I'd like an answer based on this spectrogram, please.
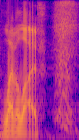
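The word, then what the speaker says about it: Live A Live: the game in japanese it says so yeah live alive and um that would have been a good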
